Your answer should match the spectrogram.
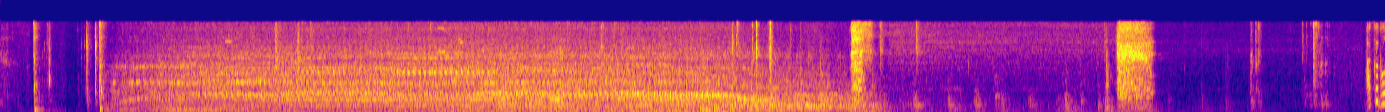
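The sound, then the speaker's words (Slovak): A narrow-gauge mountain railway tram's air compressor starts up to pump compressed air for the brakes and whistle, running steadily for about eleven seconds with a loud, dense mechanical drone and rhythmic chugging, then cuts off, followed by a short hiss and scattered clicks. “Teraz zapneme kompresor, aby sme mohli nafúkať stlačený vzduch, ktorý je potrebný k činnosti brzd a takisto aj k pišťali.”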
